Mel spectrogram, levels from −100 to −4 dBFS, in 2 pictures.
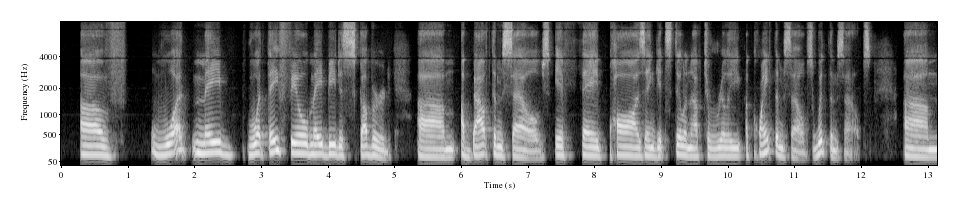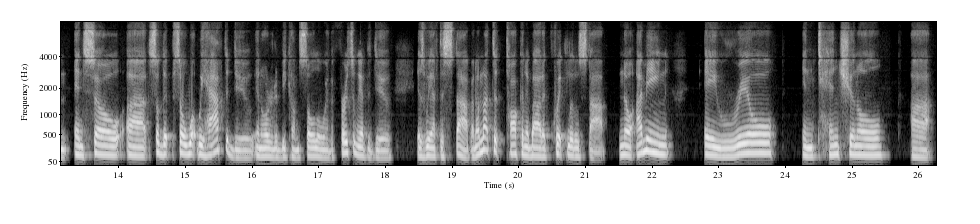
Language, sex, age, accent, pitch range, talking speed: English, male, 40-59, American, 125-150 Hz, 165 wpm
